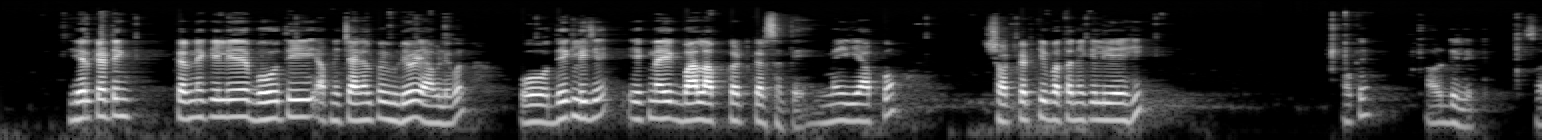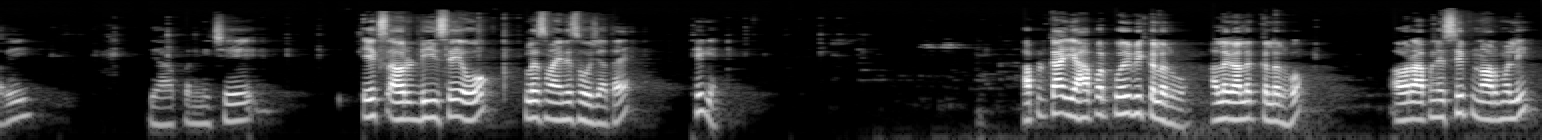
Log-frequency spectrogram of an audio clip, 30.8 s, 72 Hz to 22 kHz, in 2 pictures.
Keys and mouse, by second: 0.7 space, 0.7 click, 1.3 click, 2.9 shift+click, 4.1 click, 5.3 shift+click, 9.1 click, 10.8 right click, 11.5 click, 13.3 Return, 13.3 KP_Enter, 14.1 Delete, 15.1 ctrl+z, 17.1-24.5 typing, 25.9 click, 28.0 click, 28.4 Return, 29.7 click.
